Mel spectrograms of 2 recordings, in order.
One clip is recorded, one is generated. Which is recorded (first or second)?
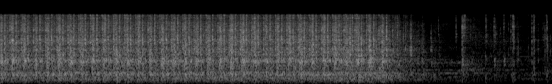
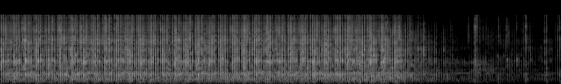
first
